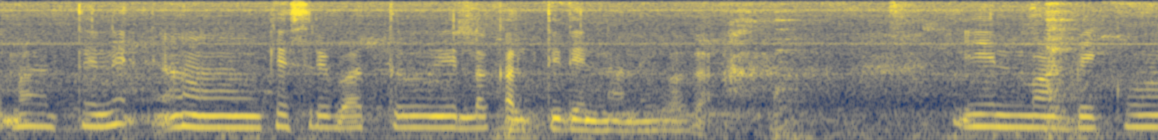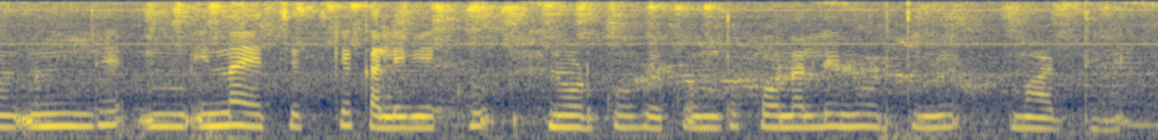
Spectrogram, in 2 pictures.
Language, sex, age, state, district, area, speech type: Kannada, female, 45-60, Karnataka, Mysore, rural, spontaneous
